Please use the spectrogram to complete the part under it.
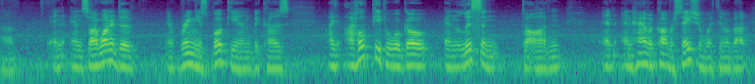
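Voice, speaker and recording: A man in a casual interview, talking as a bookseller guest in a measured, explanatory way and pausing to choose his words. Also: medium pitch, a little hiss or hum.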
